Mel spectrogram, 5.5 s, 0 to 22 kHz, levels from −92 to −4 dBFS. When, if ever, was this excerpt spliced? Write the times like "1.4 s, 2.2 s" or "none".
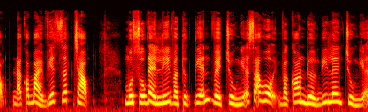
1.1 s, 2.2 s, 2.5 s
